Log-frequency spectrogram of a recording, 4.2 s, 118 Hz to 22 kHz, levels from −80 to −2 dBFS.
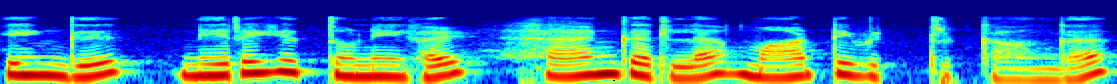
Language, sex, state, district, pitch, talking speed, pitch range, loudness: Tamil, female, Tamil Nadu, Nilgiris, 210 Hz, 85 wpm, 195-225 Hz, -14 LUFS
